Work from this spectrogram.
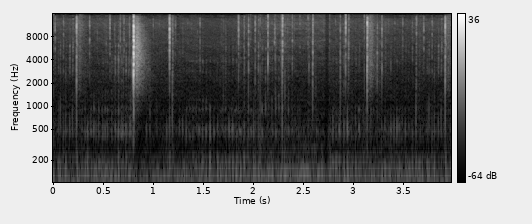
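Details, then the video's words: A sleeping kitten purrs beside a Christmas fireplace. A continuous deep vibrating purr fills the clip, with scattered fire crackles and one louder snap near the start. "Purring Kitten"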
